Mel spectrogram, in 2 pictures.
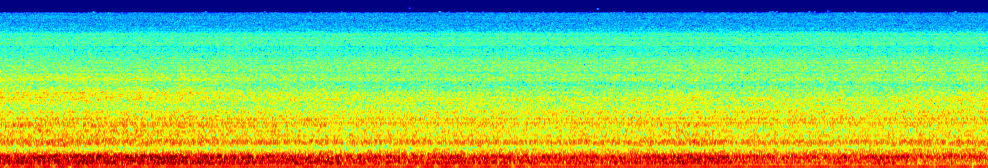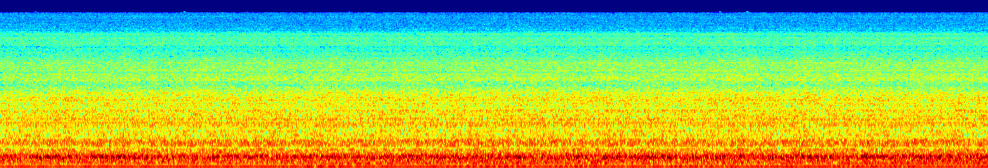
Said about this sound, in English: Now that you are more relaxed, here is a demonstration of hemisync sound. First, we change the background sound from ocean surf to pink sound.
